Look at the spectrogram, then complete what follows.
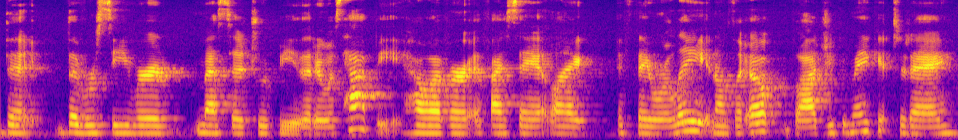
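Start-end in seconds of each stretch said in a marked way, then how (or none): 5.9-7.2 deadpan, flat, uninterested, indifferent tone. Greeting someone who arrived late, showing feedback tone: indifferent tone. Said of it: "it sounds more indifferent".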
